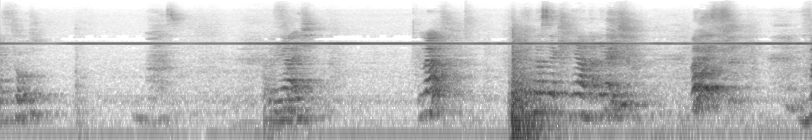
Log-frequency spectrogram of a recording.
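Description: Two girls speaking stage dialogue in short phrases, with a steady high-pitched whine and a low hum beneath.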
